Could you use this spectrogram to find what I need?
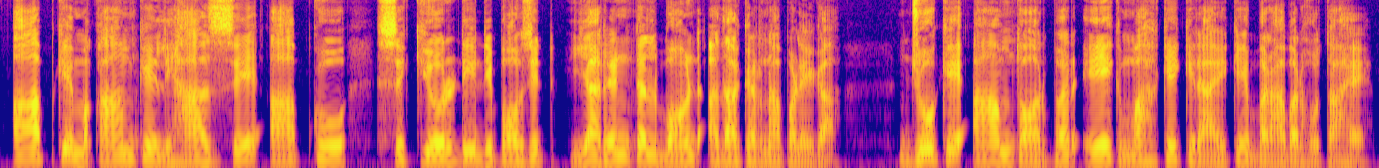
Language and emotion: Urdu, neutral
